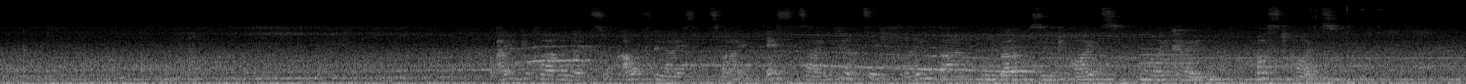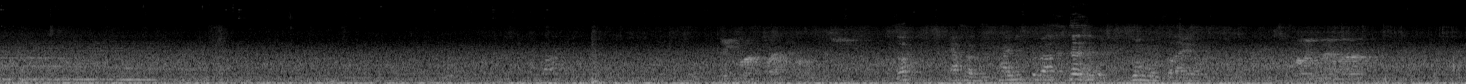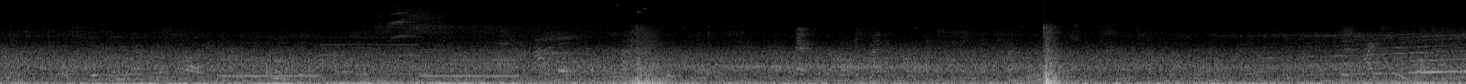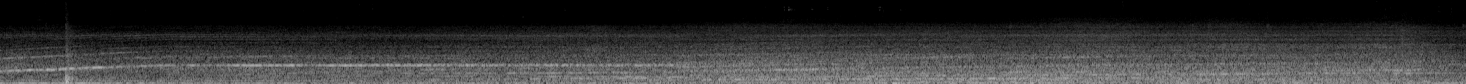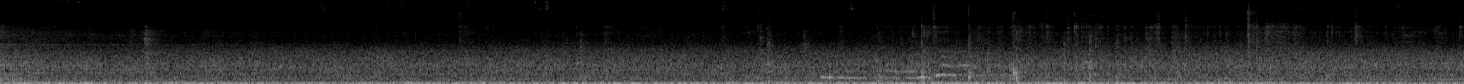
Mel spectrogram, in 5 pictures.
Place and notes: For my multi-channel work "Ringspiel", a sound piece about the Ringbahn in Berlin in 2012, I recorded all Ringbahn stations with a Soundfield Mic. What you hear is the station innsbruckerplatz in the afternoon in June 2012.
